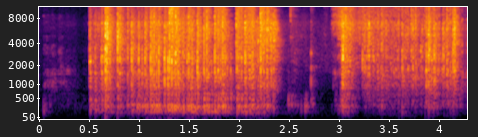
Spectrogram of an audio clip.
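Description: A deck of tarot cards being riffle-shuffled by hand: two runs of rapid card flicks, the first starting about half a second in and the second after a brief pause.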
